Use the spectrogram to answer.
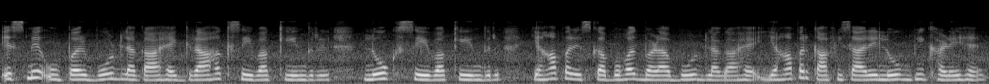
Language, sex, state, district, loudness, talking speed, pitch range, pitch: Hindi, female, Uttarakhand, Uttarkashi, -15 LUFS, 165 wpm, 210-235 Hz, 220 Hz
